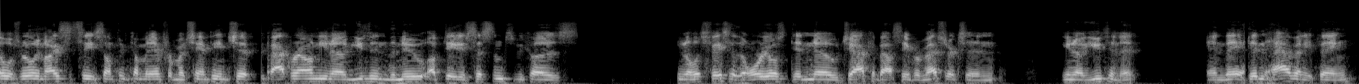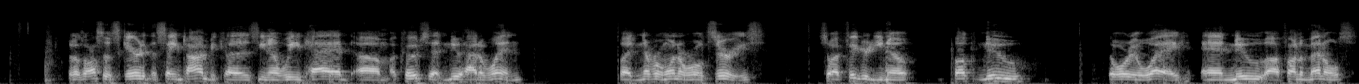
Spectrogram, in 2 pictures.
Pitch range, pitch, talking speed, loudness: 110-130 Hz, 120 Hz, 190 wpm, -20 LUFS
